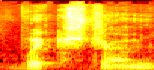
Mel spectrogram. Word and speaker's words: Wykstrom: Wickstrom's name is spelled, Grizz is spelled WYKSTROM, Wickstrom.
